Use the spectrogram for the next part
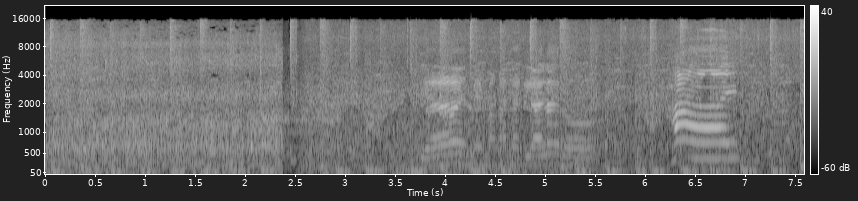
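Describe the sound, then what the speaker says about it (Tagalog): River water flows steadily as a broad, continuous wash, with a voice talking over it and brief tonal sounds partway through. "Ito yung ilog."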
